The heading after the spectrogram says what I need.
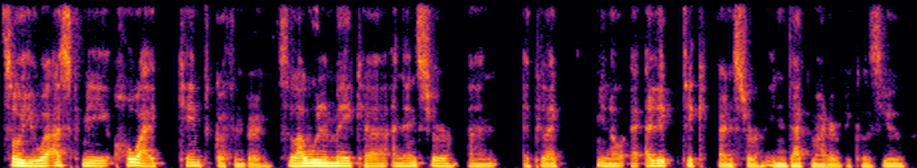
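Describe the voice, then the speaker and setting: A man from Switzerland talks as a guest in an unhurried conversation. His voice sounds dark and mellow. He often pauses and hunts for the right words. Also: mid-range voice, fairly even intonation. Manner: reflective, searching for words, speaks English as a second language. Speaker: guest artist. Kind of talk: casual conversation.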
